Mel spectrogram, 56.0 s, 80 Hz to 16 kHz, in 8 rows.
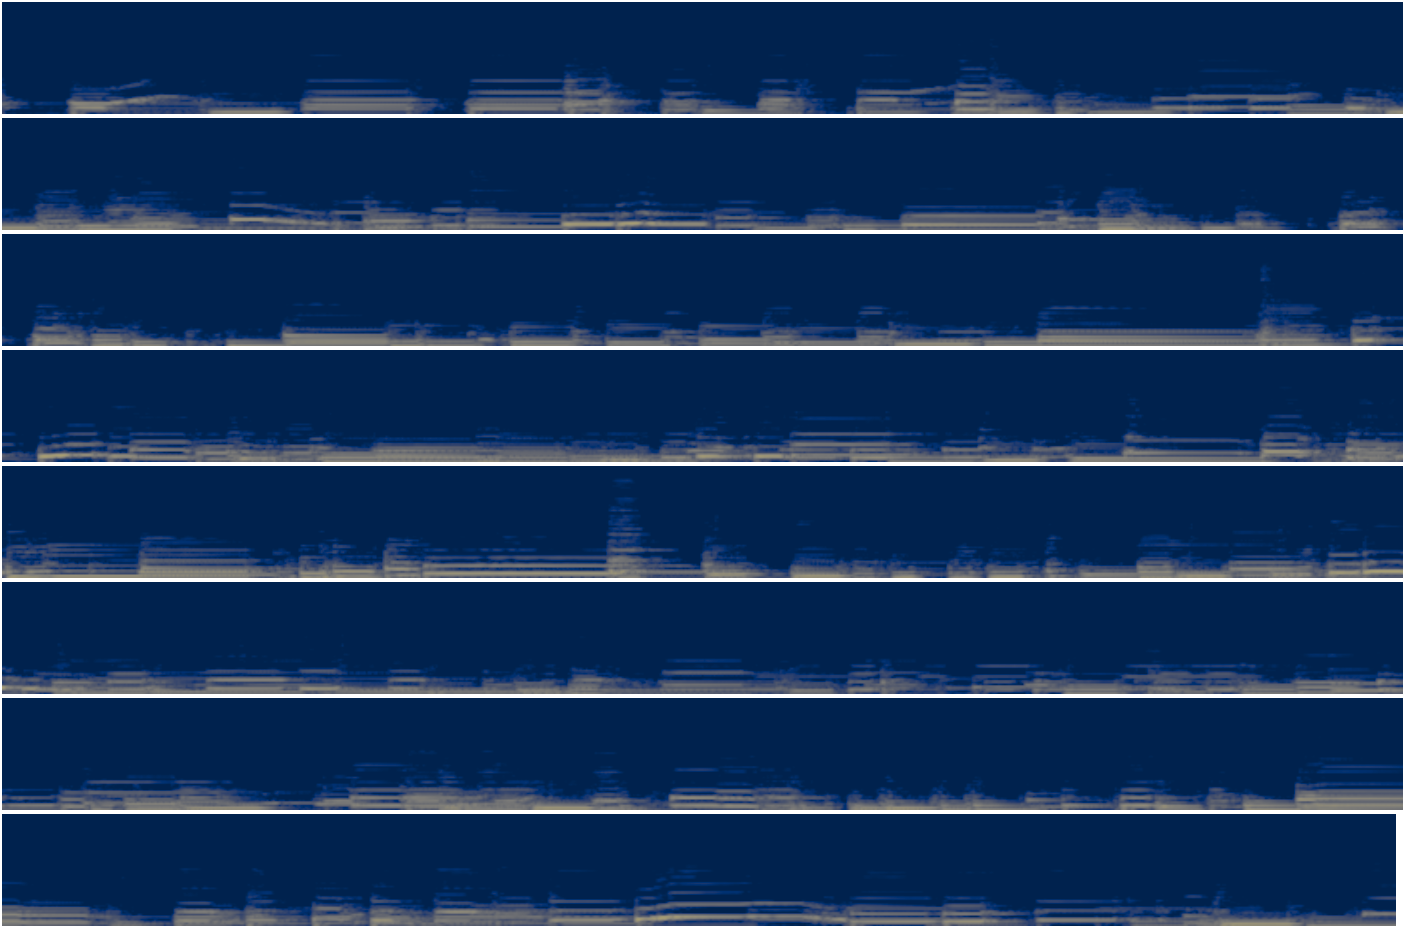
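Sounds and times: solo jazz guitar: 0:00.0 - 0:56.0.

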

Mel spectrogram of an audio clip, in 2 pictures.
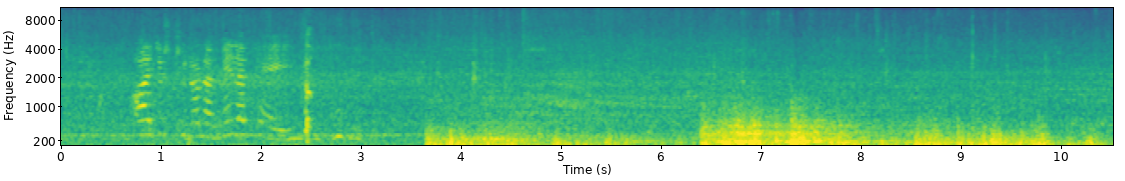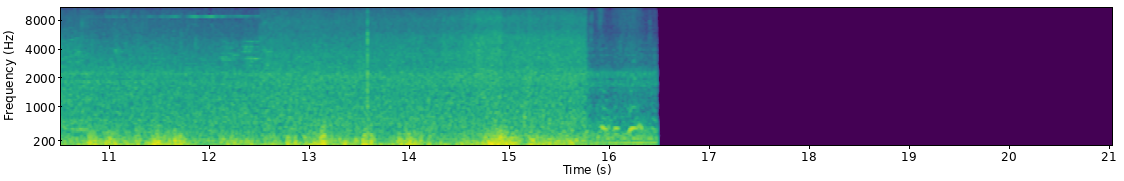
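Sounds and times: rain hissing: 0:00.0 - 0:16.5
thunder rumbling: 0:03.6 - 0:15.8.

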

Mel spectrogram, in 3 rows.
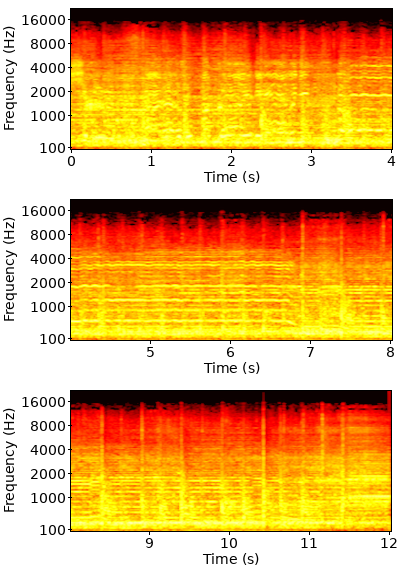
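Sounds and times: accordion: 0:00.0 - 0:11.4
electric guitar: 0:00.0 - 0:12.0
hand drums: 0:00.0 - 0:12.0.

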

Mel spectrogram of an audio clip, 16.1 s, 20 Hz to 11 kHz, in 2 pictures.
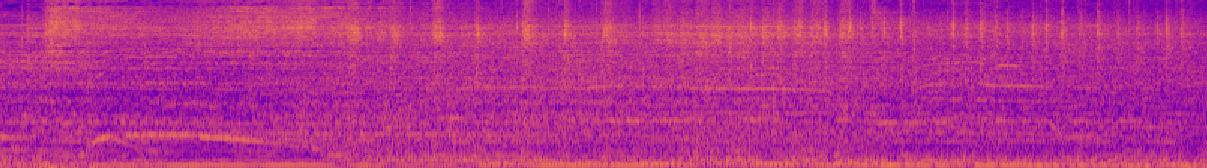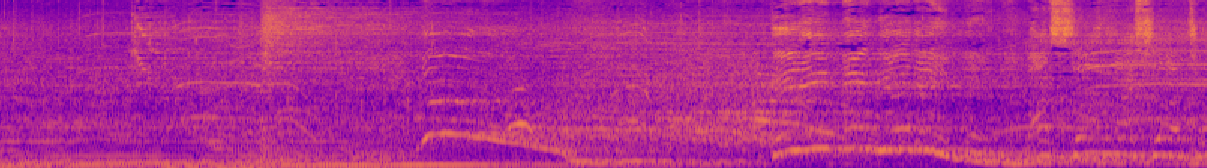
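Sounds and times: live rock band playing loudly: 0:00.0 - 0:12.8.

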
